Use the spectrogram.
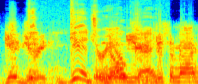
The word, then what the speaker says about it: Guidry: the front row Oh Michael Guidry Guidry there's no you there Michael Guidry all right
